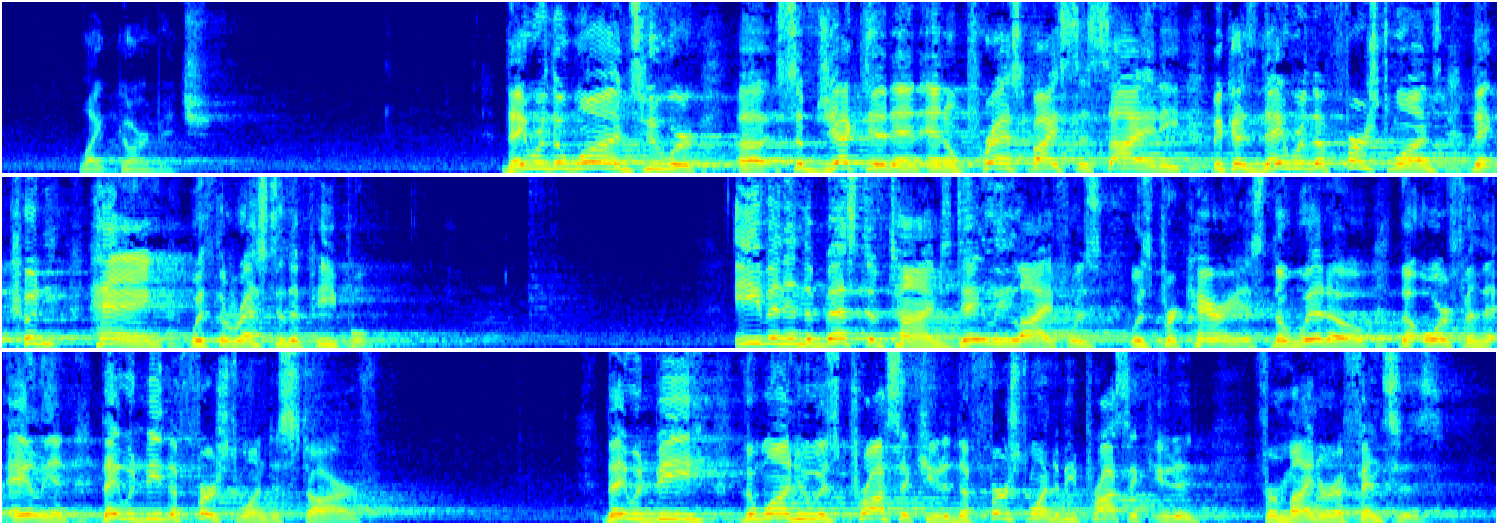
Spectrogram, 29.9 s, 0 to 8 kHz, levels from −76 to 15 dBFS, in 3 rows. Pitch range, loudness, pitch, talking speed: 205-240 Hz, -17 LUFS, 220 Hz, 145 wpm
